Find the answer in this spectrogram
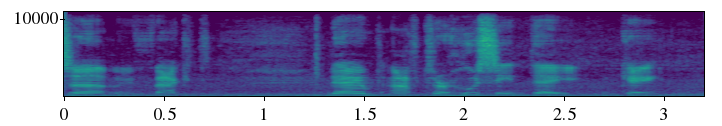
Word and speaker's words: Hussein Dey: New Day Hotel, and it's in fact named after Hussein Day.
